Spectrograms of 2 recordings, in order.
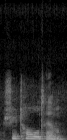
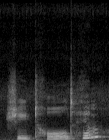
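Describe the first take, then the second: First: The pitch falls at the end. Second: The pitch rises at the end. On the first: It is a statement. "I have to fall off to show the end of the phrase" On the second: It is a question. "I'm going up in pitch. That's asking a question"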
